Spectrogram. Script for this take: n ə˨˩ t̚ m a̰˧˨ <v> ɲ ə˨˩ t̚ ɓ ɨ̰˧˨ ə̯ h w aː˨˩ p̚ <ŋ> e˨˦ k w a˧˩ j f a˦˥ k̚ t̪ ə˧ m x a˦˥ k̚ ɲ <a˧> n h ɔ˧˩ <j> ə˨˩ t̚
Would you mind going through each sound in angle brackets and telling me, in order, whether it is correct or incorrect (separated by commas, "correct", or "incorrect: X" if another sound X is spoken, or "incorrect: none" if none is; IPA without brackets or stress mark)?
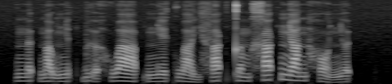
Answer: incorrect: w, incorrect: ɲ, correct, incorrect: ɲ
